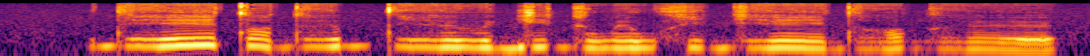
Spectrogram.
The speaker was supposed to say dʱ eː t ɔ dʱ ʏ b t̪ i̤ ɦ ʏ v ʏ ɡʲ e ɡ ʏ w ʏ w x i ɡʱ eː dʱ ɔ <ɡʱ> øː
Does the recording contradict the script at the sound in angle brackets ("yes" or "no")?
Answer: no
